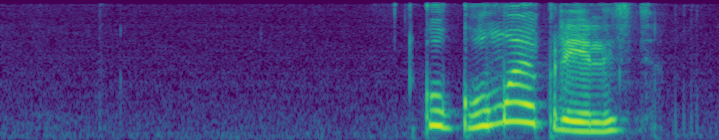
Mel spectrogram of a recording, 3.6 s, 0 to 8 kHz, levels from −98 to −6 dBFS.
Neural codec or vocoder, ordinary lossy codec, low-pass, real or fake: vocoder, 44.1 kHz, 128 mel bands, Pupu-Vocoder; AAC, 48 kbps; 7.2 kHz; fake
